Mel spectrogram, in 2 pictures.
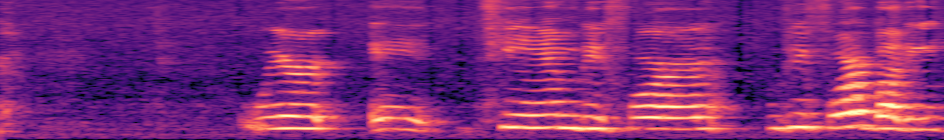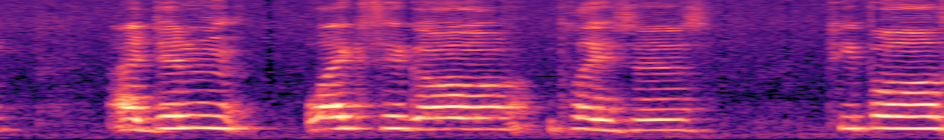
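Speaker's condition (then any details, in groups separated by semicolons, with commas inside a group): Spastic quadriplegic cerebral palsy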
